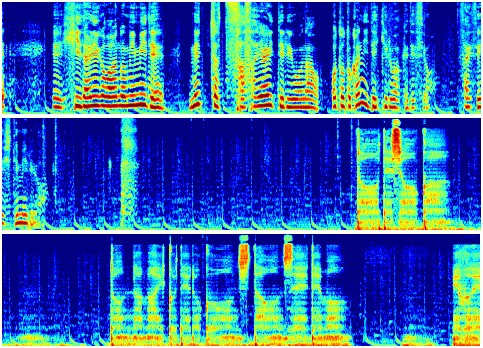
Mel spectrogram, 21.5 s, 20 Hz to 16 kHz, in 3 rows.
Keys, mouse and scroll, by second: 7.8 space, 9.8 click, 10.0 click, 10.4 click, 12.2 space, 12.6-17.3 drag, 17.9 click, 20.0-21.5 drag.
